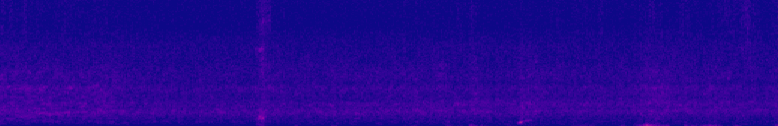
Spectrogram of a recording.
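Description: Near silence with faint handling of plastic model-kit sprues: a click about two seconds in, a short rising squeak, and soft low knocks near the end.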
